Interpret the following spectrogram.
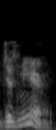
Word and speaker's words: Jazmiera: Paul but today I want to bring on Jumeirah just mirror I pronounced that right right yeah jazz yeah it's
